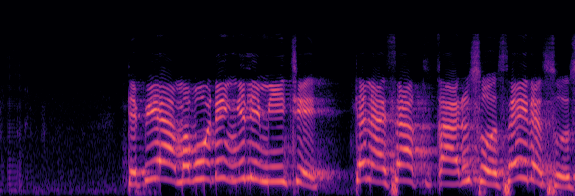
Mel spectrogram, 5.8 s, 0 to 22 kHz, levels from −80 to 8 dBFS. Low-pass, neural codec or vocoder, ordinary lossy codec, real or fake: 10.8 kHz; none; Opus, 64 kbps; real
